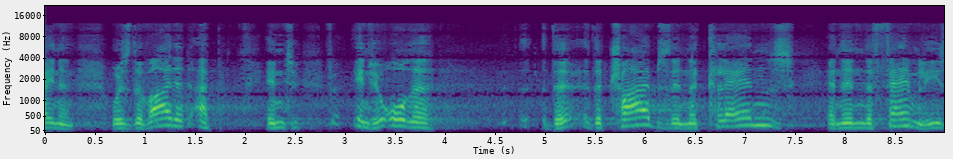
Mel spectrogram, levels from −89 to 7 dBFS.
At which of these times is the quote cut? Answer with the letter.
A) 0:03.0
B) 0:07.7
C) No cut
C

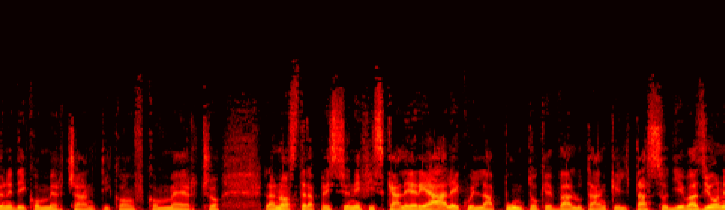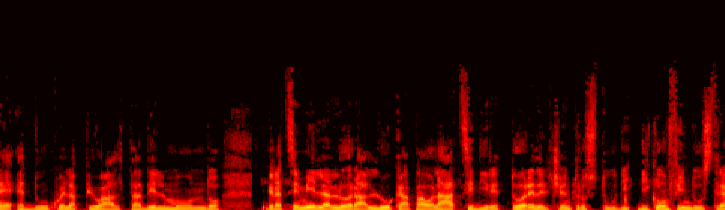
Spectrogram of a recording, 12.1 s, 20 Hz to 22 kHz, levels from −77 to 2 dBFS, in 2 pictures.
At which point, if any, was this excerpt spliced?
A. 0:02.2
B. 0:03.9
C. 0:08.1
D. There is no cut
C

